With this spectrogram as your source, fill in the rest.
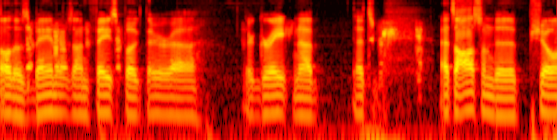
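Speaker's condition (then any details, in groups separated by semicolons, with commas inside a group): No condition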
